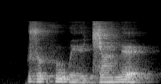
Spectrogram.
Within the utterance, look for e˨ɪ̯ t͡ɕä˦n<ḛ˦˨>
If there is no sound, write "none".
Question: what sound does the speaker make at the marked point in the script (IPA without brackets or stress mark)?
ɛ̰˦˨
